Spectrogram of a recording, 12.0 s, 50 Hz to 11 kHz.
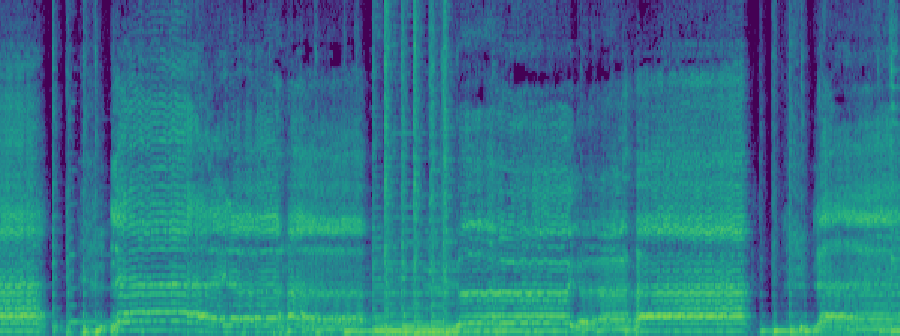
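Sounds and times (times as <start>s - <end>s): acoustic guitar: 0.0s - 12.0s
man singing: 0.0s - 12.0s.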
